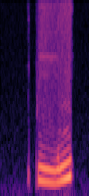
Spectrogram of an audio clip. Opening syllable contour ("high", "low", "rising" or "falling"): low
